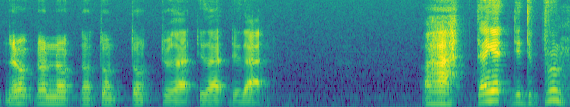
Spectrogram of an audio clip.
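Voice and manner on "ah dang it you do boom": normal talking voice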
